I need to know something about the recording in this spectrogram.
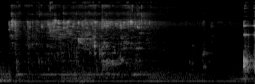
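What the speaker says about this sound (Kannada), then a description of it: "ಈಗ ಅದಕ್ಕೆ ಈಗ ನೀರು ಹಾಕೊಳ್ತಾ ಇದ್ದೀನಿ" Water splashes and trickles briefly into a pot of kokum rinds with jaggery, a soft pouring hiss that fades out, followed by a short clatter at the end.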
